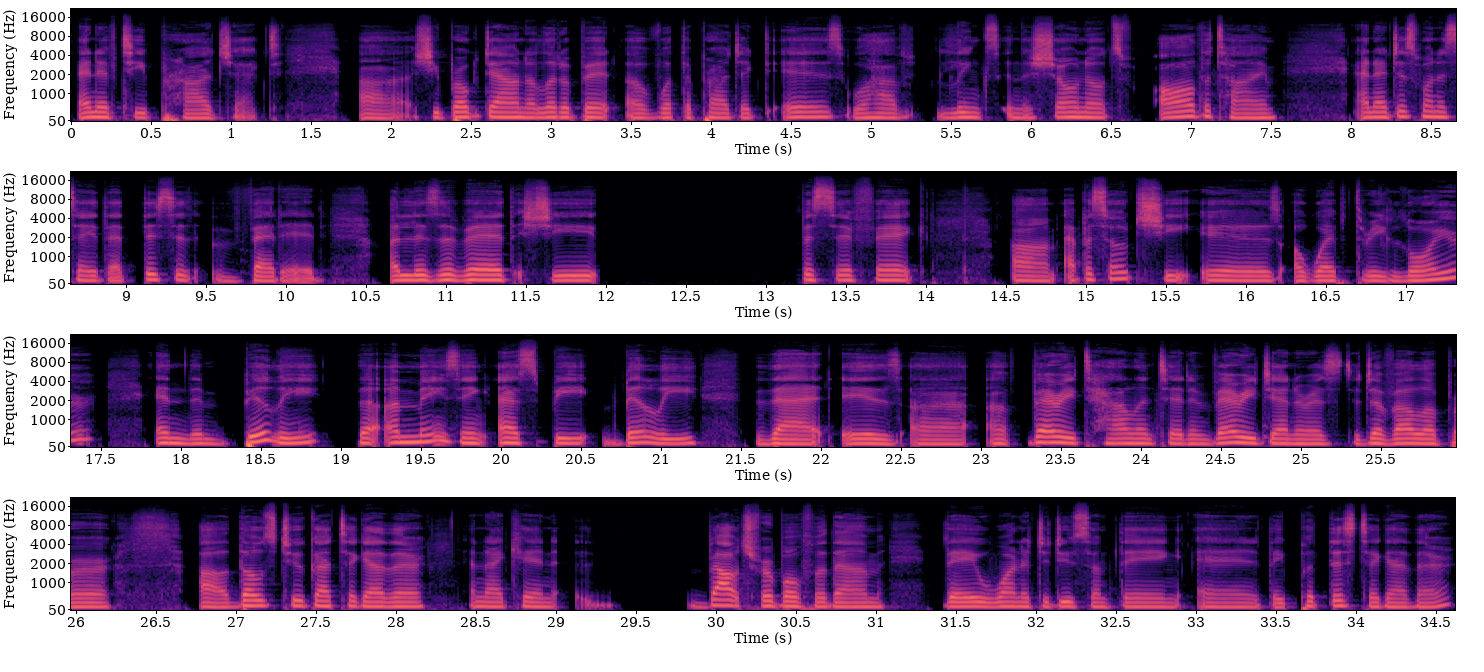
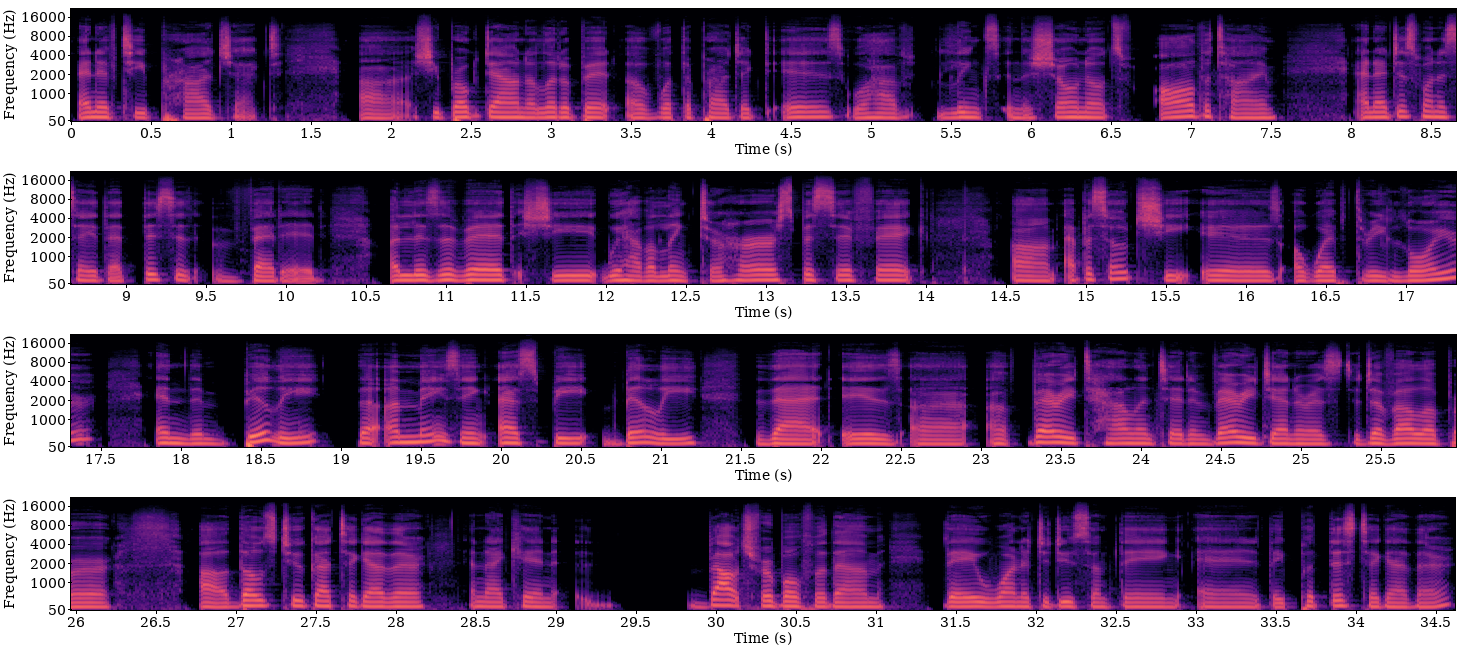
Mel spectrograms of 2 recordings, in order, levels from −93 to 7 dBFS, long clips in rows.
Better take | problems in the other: second | audio cutting out; at 12 s for 1 s

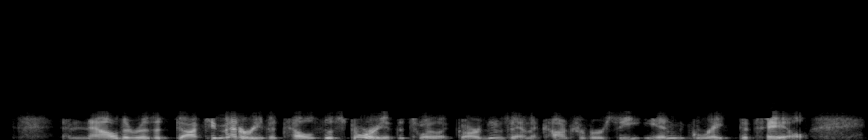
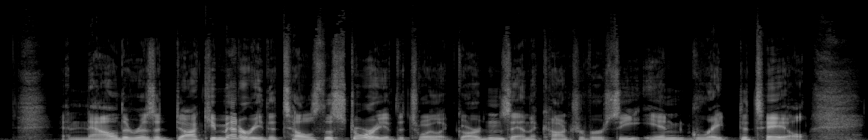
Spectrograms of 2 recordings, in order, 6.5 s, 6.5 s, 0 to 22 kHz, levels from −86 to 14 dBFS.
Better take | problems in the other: second | phone-call audio; poor line

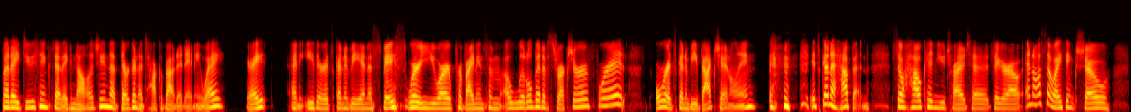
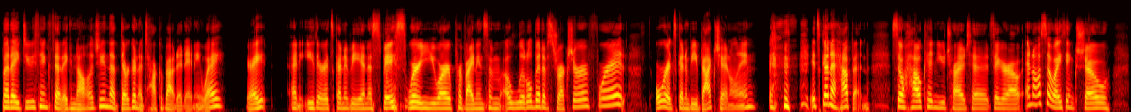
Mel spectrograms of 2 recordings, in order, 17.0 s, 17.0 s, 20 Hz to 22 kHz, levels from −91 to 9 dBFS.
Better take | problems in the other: second | muffled; very slightly; fading above 4 kHz

